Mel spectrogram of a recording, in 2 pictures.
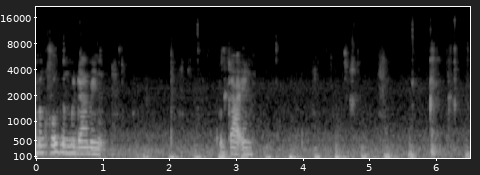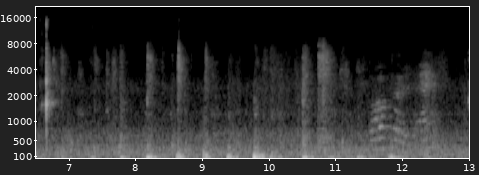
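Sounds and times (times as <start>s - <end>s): chewing clicks and taps: 1.1s - 9.3s.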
